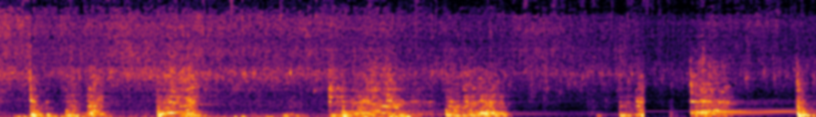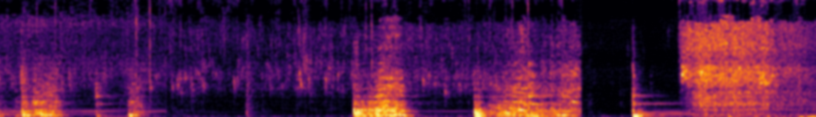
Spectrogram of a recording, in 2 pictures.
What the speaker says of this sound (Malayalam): കുറച്ച് ഉള്ളി കൂടി ഇട്ട് കൊടുക്കുന്നുണ്ട് ചെറുതായിട്ടൊന്ന് വഴറ്റിയെടുക്കാം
